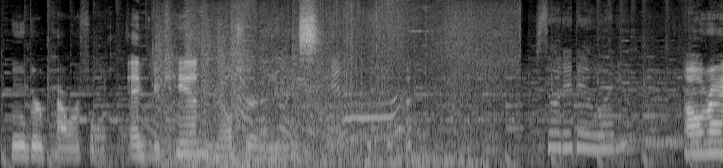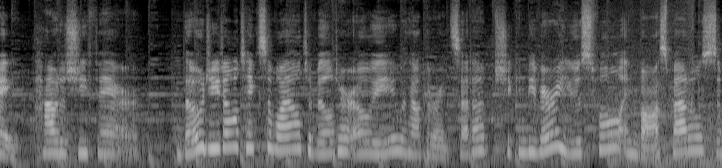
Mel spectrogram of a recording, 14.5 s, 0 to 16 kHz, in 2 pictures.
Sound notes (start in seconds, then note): 2.8 laugh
